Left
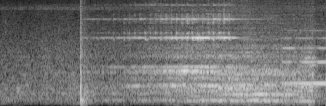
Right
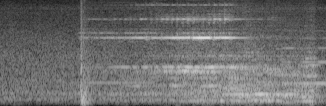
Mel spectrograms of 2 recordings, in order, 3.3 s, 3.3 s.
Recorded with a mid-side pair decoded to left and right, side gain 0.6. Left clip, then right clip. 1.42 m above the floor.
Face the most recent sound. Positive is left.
turn(degrees=60)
